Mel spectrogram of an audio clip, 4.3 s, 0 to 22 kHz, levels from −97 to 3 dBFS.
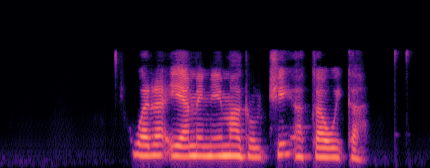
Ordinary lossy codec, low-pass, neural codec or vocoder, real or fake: MP3, 96 kbps; 7.2 kHz; codec, 16 kHz, 1 kbps, X-Codec, HuBERT features, trained on balanced general audio; fake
